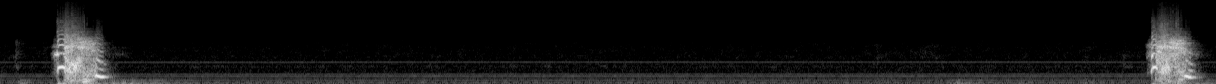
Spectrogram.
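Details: Person with flu for two days, newly sneezy: two sharp, explosive sneezes about eleven seconds apart, quiet between; sneezing during flu illness.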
